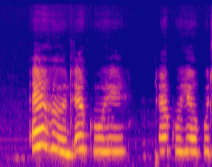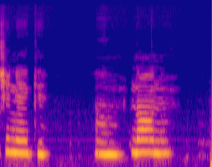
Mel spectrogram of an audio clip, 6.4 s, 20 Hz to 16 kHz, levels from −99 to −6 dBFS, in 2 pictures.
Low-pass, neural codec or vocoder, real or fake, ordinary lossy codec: 14.4 kHz; vocoder, 48 kHz, 128 mel bands, Vocos; fake; none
